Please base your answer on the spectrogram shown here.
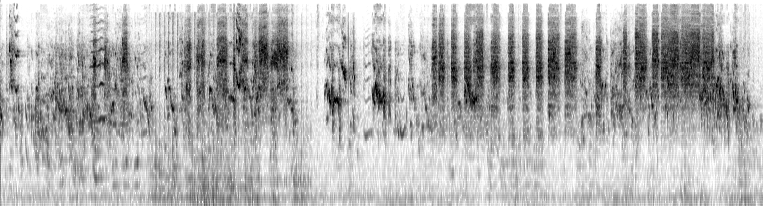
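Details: Budgerigar chirping inside an aviary, continuous scratchy warbling chatter, then a run of rapid pulsed chirps about four per second before the dense warbling resumes.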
